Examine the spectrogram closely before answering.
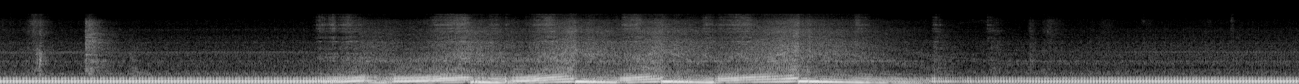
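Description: Daihatsu Atrai engine breathing through an aftermarket muffler, idling, then free-revved about four times to roughly 5000 rpm. Each rev rises and falls in pitch before the engine settles back to idle. The exhaust is loud, peaking around 110 dB on a meter at the tailpipe, and echoes inside a paint booth.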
